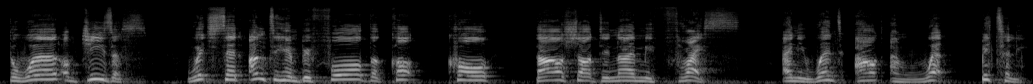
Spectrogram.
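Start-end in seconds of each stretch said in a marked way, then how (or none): 3.0-7.4 slow solemn. Acted. Solemn quote of Jesus.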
